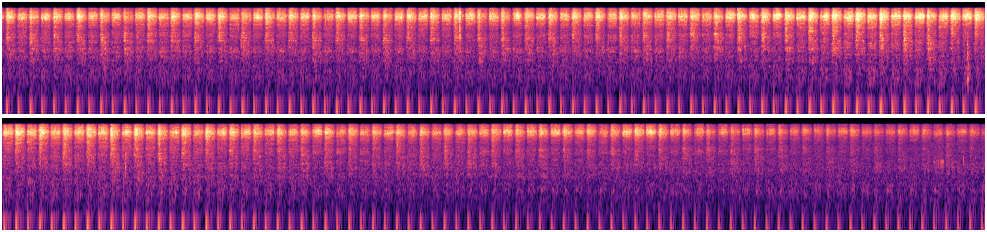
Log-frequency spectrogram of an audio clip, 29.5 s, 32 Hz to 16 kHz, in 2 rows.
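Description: Nearly 100-year-old Peerless size K steam engine running steadily, its exhaust chuffing in a quick, even rhythm of several beats a second over a steady hiss of steam. It grows somewhat quieter over the second half.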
